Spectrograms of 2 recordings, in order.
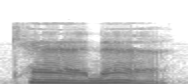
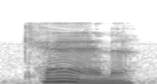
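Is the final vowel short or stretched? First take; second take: stretched; short. First: The final vowel is stretched out long. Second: The final vowel is kept short. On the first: The speaker calls it wrong. "the mistake, is kana" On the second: The speaker calls it right. "the correct answer here is kana"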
